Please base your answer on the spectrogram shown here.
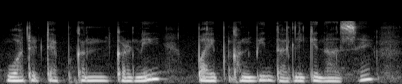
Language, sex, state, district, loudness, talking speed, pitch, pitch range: Nagamese, female, Nagaland, Kohima, -14 LUFS, 150 wpm, 175 Hz, 165-190 Hz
